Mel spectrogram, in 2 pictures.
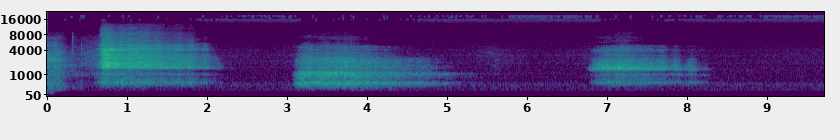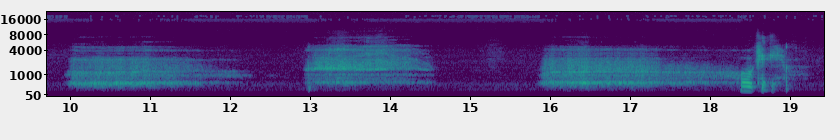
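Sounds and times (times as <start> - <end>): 
slow deep breathing to calm nerves before a flight: 0.0 - 2.3, 3.0 - 5.4, 6.8 - 8.4, 9.9 - 14.6, 15.2 - 19.3.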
